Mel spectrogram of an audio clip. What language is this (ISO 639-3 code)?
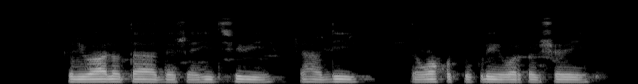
pus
